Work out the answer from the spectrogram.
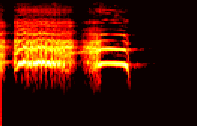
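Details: Junglefowl from Aceh, Indonesia, hemmed in by young birds and unwilling to fight, finishes a crow: a long raspy, buzzy note breaks into a steadier, drawn-out closing note that fades quickly. No other sounds are heard.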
